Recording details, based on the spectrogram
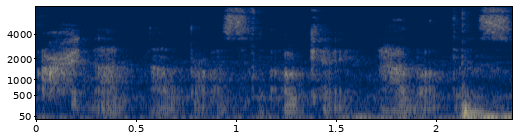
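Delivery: unvoiced, low-volume whisper.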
